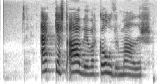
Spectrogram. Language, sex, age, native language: Icelandic, female, 10, Icelandic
